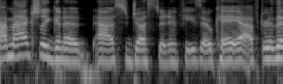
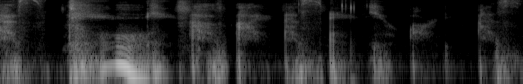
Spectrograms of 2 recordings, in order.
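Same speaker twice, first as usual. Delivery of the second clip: slow, soft whisper, letter by letter; 11 semitones lower, 6 dB quieter than usual. Spelling out a social media handle after being asked to whisper: whispering. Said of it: "Can you whisper it?".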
